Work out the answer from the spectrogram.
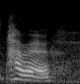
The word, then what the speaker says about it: Parrot: My name is Miss Parro. Miss Parrot, like the bird. No, no, no. Not Not Parrot. P A R R O T. Yes. But it's pronounced parro. The T is silent.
